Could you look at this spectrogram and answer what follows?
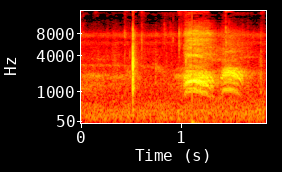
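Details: Crow calling near food where wild birds and crows fight over it: two harsh nasal caws in the second half, with a brief click earlier over low steady background noise.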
